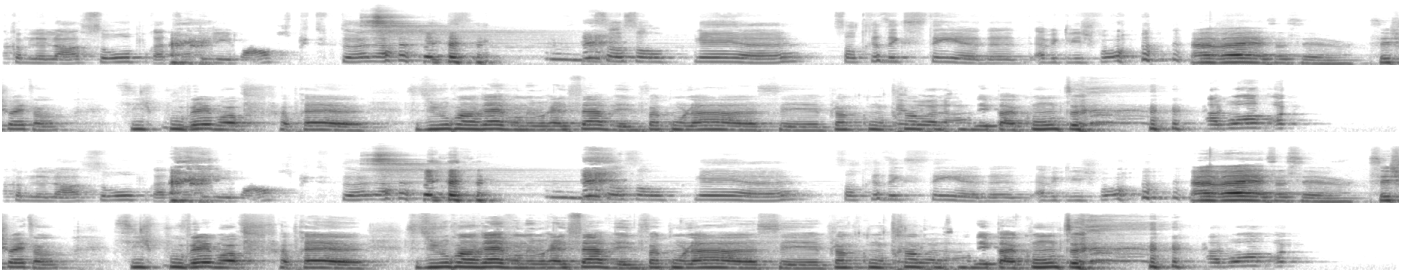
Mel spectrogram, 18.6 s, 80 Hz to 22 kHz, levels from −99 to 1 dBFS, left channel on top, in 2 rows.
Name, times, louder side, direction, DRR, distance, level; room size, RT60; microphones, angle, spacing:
voice 1, 0.0-1.8 2.3-2.8 3.1-3.2 3.6-5.3 5.6-7.9 10.4-10.7 15.3-15.8 17.3-17.9, left 1 dB, 70° left, 1.7 m, -43 dB
Gong, 2.4-5.0, left 2 dB, 30° left, 4.6 m, -54 dB
voice 2, 7.9-9.8 10.2-17.3, right 5 dB, 80° right, 0.6 m, -31 dB
15.0 x 15.0 x 4.7 m
head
